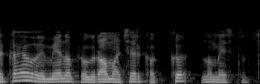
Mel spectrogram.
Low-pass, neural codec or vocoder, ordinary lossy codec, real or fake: 5.4 kHz; vocoder, 22.05 kHz, 80 mel bands, Vocos; Opus, 32 kbps; fake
